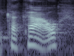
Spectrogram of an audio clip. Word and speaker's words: cacao: because you speak british we say in italy cacao which is an italian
